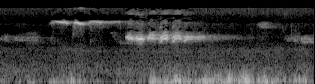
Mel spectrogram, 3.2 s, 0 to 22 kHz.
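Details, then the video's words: European robin singing after dark beneath street lights, Staple Hill, Bristol, Monday 13 April 2020: a brief faint high note, then a clear wavering, high-pitched warbled phrase, with low background rumble throughout. "Robins singing at night"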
